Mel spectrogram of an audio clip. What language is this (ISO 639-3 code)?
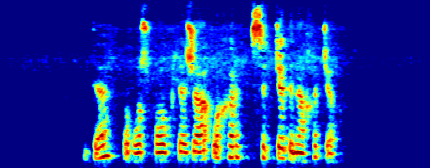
kbd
